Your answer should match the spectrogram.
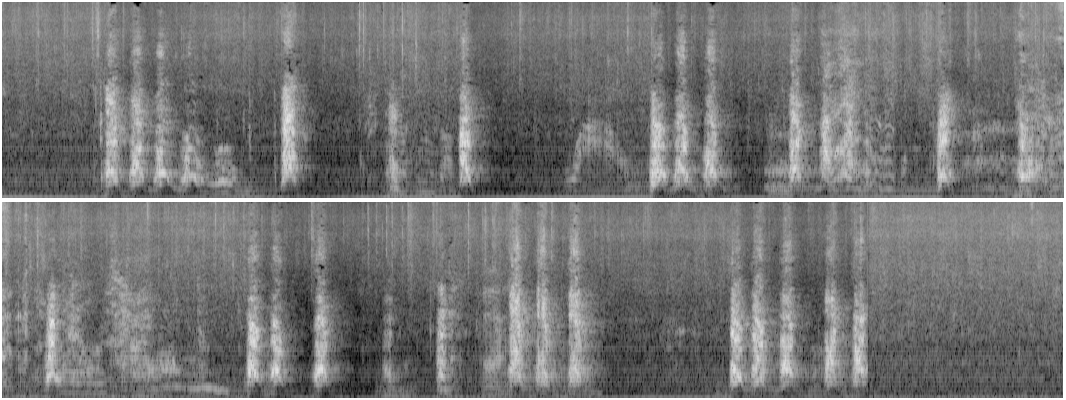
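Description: Husky vocalizing in quick runs of short barks and yips, with a longer stretch of drawn-out, pitch-bending "talking" calls in the middle.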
